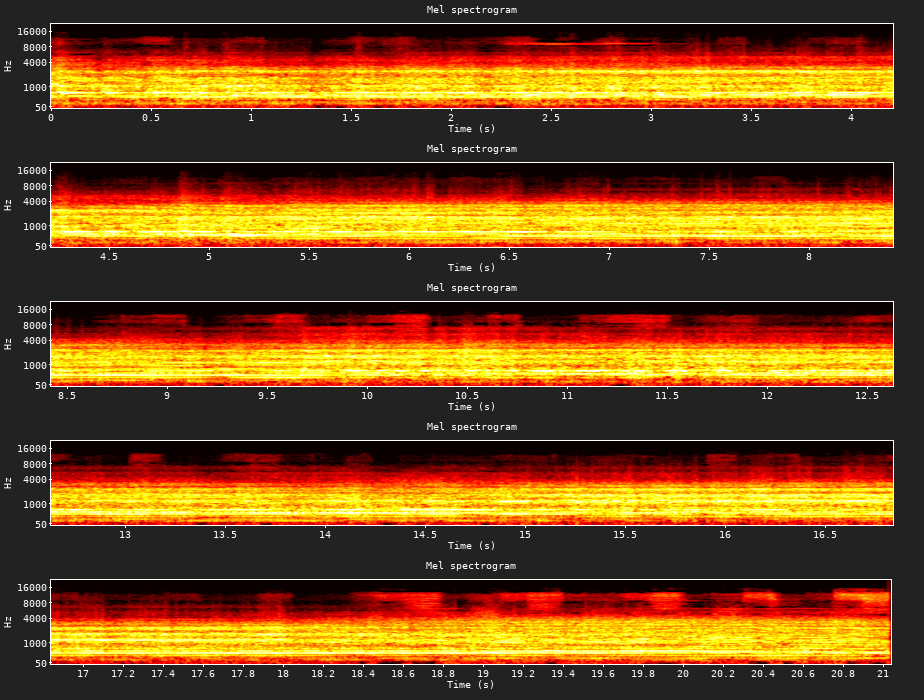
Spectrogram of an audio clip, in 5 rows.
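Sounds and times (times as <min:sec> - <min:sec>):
distorted electric guitar and bass: 0:00.0 - 0:21.0.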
